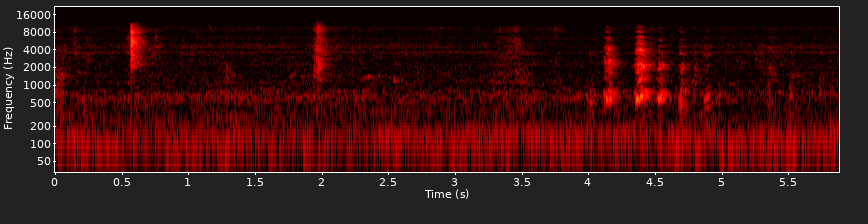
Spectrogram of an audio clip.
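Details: Hens checking out new coops: a few isolated taps early on, then a tight cluster of short clucks around the four-second mark, all over a steady low drone.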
